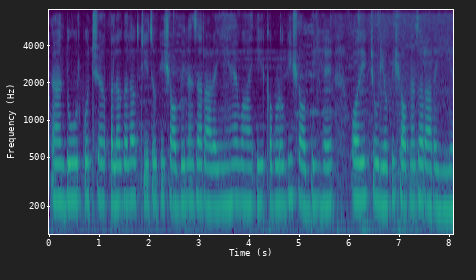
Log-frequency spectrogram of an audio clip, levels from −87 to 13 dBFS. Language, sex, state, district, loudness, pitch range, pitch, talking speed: Hindi, female, Uttar Pradesh, Etah, -34 LUFS, 210-220 Hz, 215 Hz, 210 wpm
